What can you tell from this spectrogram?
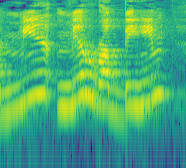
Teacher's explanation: نون سے نہیں جوائننگ دینی، زیر کو را سے ملانا، کیوں؟ کیونکہ یہاں پہ ادغام ہو رہا ہے بلا غنہ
